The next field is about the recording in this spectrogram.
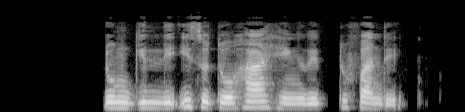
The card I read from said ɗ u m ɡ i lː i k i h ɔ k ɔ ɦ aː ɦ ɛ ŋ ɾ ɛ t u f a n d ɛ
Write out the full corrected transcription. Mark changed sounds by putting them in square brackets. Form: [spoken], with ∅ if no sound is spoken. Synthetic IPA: ɗ u m ɡ i lː i [ʔ] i [s] ɔ [t] ɔ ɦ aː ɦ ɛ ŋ ɾ ɛ t u f a n d ɛ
